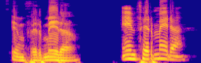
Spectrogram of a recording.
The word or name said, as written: enfermera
